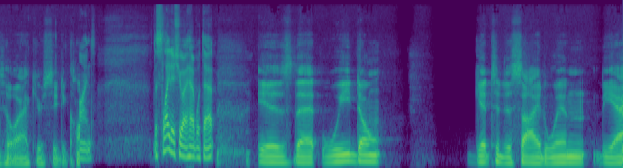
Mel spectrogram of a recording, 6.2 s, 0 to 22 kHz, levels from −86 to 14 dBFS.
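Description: Audio read two samples at a time (double speed), 0.81 to 2.17 s: sample pairs are treated as single frames, so speech plays twice as fast, an octave higher.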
